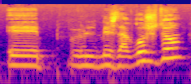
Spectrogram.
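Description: Halting older woman recalling her past. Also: medium pitch, expressive. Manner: halting, repetitive, wandering recollection. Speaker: interviewee. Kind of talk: oral history interview.

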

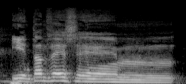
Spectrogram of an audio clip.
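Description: A man's voice: mid-range voice, animated, extremely slow, clear, resonant tone. A man interviewing an older woman for an oral history, prompting her with short questions and frequent backchannels.

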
